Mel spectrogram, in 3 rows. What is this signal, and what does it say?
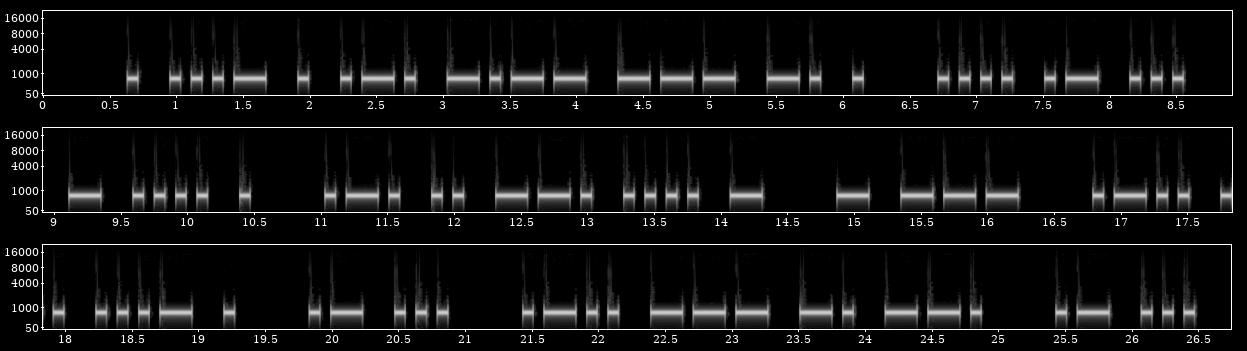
Morse code, heard as a keyed tone, about 16 wpm, 700 Hz. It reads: EVERYONE HAS THE RIGHT TO LIVE AS LONG AS
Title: Sentences from Top 1000 Words - Review Part 5 - 15wpm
